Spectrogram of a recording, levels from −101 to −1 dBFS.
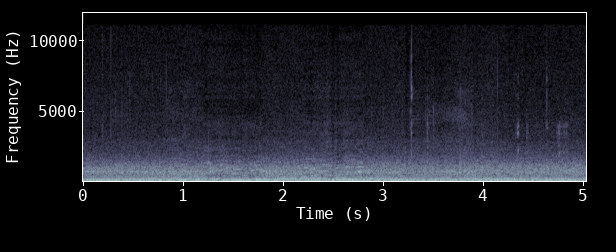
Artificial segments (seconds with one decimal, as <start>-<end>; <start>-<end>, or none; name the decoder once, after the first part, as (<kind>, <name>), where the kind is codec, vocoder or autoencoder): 1.2-1.8 (codec, SNAC); 2.2-2.8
